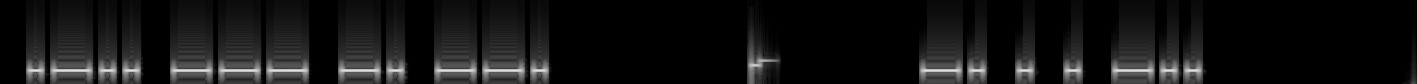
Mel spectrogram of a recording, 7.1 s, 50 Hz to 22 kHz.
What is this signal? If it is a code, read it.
Morse code, heard as a keyed tone, about 20 wpm, 700 Hz. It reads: LONG NEED
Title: Sets of 2 Words - New Word Drill - 20wpm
